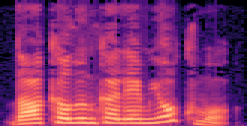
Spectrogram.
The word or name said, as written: yok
